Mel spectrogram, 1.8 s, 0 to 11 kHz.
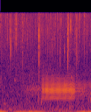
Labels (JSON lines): {"label": "biophony, croak", "recorder": "SoundTrap 500"}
